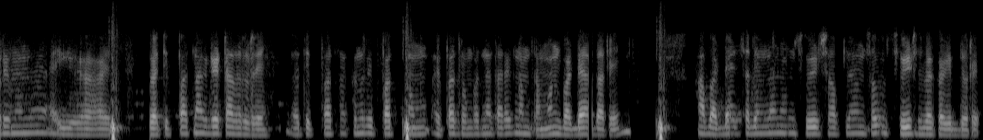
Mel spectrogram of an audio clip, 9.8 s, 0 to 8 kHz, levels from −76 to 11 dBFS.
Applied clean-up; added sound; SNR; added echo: none; Whoosh, swoosh, swish; 1 dB; none.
